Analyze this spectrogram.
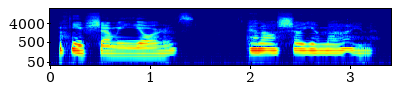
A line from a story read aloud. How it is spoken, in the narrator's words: the girls answered with a mischievous giggle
